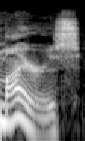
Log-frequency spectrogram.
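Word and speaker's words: Miyares: Jason Myers, but it's spelled very differently, sent a demand letter to the NCAA threatening legal action if James Madison was not granted full bowl eligibility waiver.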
